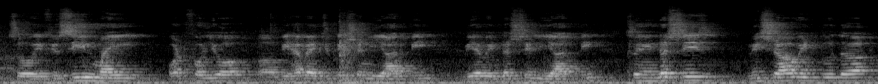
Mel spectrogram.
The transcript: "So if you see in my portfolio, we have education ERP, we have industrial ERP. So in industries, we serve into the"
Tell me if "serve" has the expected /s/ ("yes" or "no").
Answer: no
